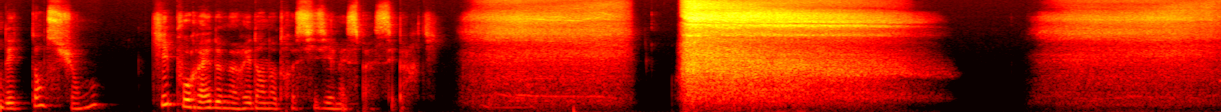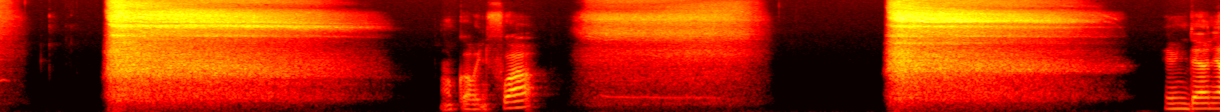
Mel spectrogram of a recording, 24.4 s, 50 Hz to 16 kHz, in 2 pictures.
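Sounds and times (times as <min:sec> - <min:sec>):
speech: 0:00.0 - 0:04.9, 0:16.7 - 0:17.6, 0:23.9 - 0:24.4
deep exhalations during a relaxation breathing exercise: 0:04.6 - 0:09.5, 0:10.3 - 0:12.4, 0:13.2 - 0:16.1, 0:18.0 - 0:19.9, 0:21.1 - 0:23.5.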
